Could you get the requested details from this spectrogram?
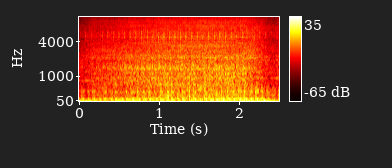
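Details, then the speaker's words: Yamaha R25 with swapped-in R3 twin engine and Akrapovic exhaust, idling: loud beat with busy rattly clatter; cam chain tensioner not yet adjusted. "Itu ketengnya belum disetel lagi. Itu sebenarnya nggak bener cuy."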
